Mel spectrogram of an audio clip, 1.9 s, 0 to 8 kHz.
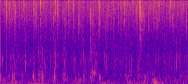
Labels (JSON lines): {"label": "biophony, rattle", "recorder": "SoundTrap 500"}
